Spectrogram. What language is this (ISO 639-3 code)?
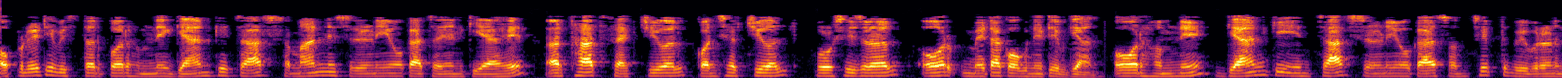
hin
